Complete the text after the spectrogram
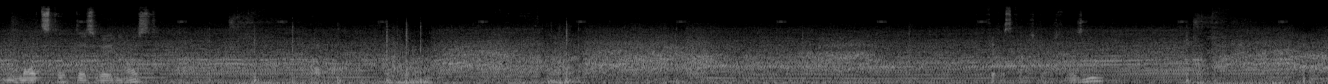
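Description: A car engine roars at high revs.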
